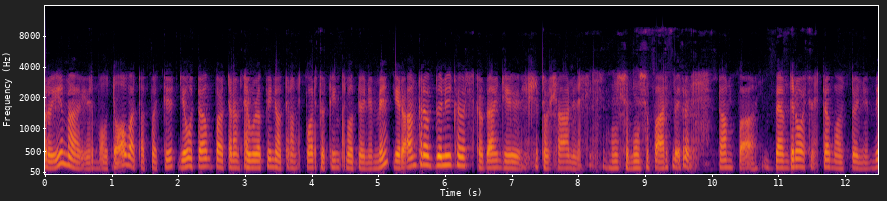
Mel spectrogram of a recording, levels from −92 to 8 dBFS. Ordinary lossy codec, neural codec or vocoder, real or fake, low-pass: AAC, 48 kbps; autoencoder, 22.05 kHz, a latent of 192 numbers a frame, VITS, trained on one speaker; fake; 9.9 kHz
